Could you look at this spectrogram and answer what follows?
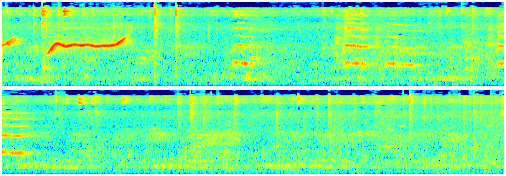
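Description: Domestic pigeons cooing steadily in their lofts. Near the start come two short whistles that rise to a held note and then tip up at the end, the loudest sounds here, and a few other bird calls follow over the next few seconds.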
